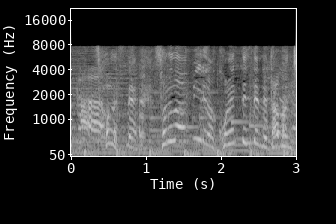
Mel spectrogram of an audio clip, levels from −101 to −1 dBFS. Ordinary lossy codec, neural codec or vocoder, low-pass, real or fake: none; none; none; real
